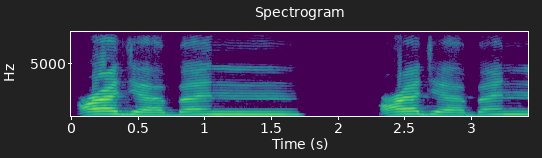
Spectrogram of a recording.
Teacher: جین جو ہے اس کے لیے آپ نے اپنی زبان کو تالو سے لگانا ہے، ہاں وسط لسان بالمقابل اوپر کا تالو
